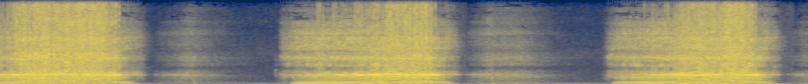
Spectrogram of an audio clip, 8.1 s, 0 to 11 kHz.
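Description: Loud, harsh rattling snores on each breath in, about 19 a minute, with quieter breaths out between them: heavy snoring during sleep.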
